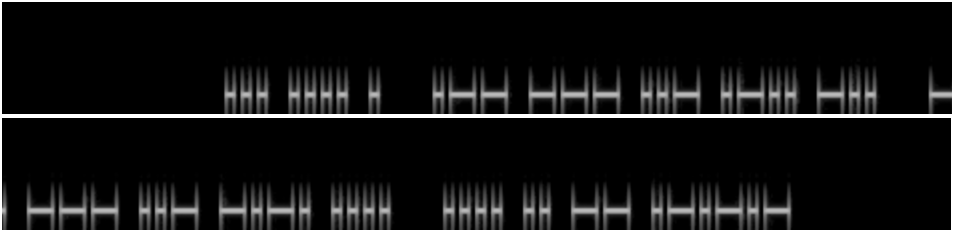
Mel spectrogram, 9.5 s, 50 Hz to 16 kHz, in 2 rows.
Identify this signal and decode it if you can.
Morse code, heard as a keyed tone, about 30 wpm, 700 Hz. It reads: SHE WOULD TOUCH HIM.
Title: Sentences from Top 1200 Words 30wpm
